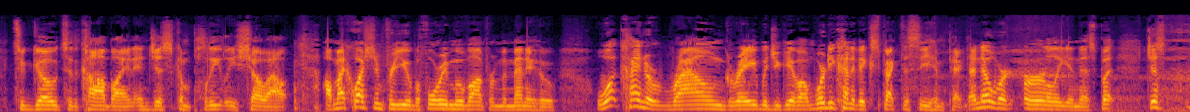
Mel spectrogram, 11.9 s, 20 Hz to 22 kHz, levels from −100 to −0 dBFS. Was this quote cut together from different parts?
no; 0 cuts

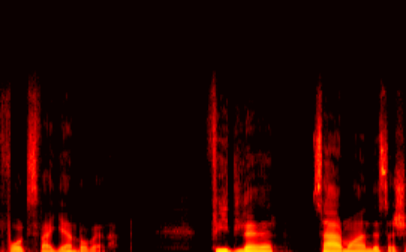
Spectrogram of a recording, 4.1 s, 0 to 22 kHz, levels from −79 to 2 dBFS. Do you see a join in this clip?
no; 0 cuts

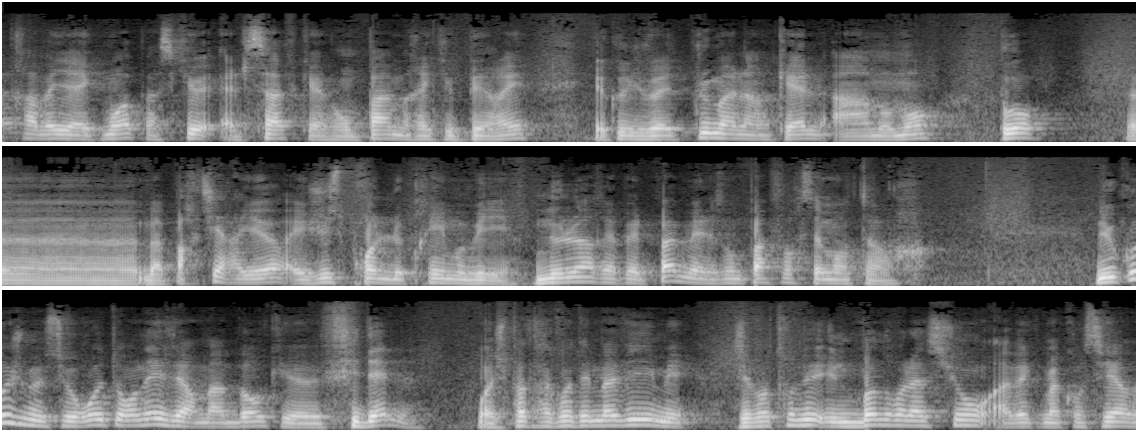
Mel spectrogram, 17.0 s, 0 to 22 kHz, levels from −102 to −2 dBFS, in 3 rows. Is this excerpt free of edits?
yes; 0 cuts

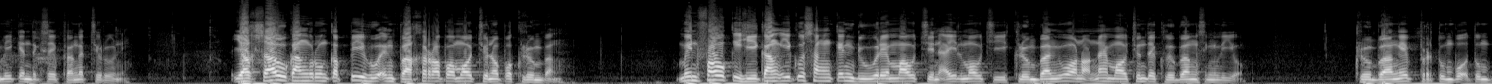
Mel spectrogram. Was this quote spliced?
no; 0 cuts

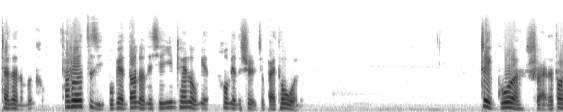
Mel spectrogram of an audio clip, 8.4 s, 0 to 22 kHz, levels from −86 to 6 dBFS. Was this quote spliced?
no; 0 cuts

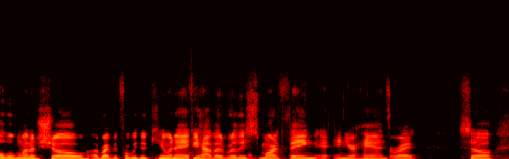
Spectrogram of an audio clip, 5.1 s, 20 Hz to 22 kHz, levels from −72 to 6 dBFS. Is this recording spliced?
yes; 2 cuts; at 1.9 s, 3.9 s

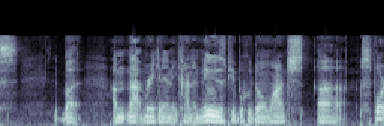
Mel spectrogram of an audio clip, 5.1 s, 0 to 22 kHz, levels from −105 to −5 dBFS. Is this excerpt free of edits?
no; 1 cut; at 3.0 s

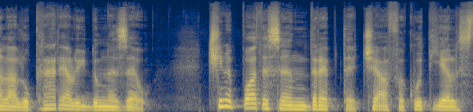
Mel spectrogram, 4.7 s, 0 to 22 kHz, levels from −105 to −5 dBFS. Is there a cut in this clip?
no; 0 cuts

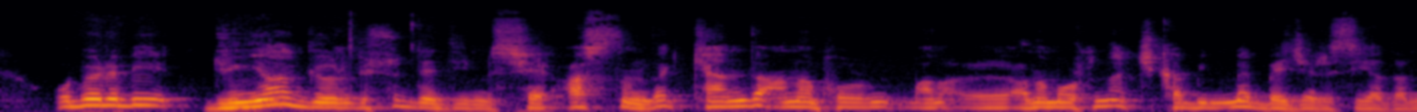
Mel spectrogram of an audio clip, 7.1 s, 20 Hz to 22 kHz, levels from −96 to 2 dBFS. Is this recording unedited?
no; 1 cut; at 1.0 s

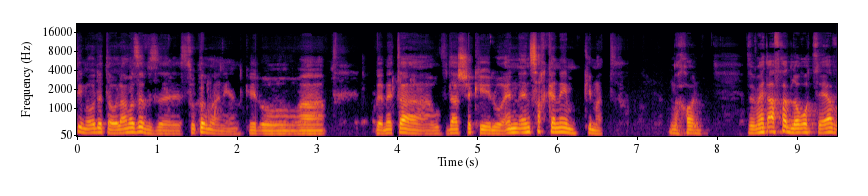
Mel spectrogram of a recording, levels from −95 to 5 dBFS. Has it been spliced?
no; 0 cuts

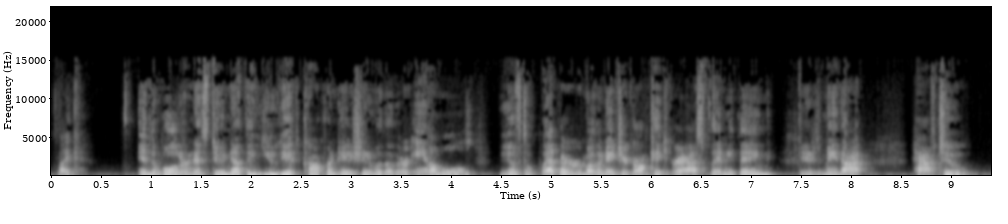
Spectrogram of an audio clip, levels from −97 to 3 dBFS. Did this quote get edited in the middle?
yes; 1 cut; at 7.5 s

